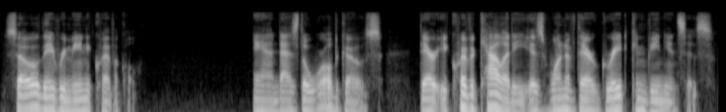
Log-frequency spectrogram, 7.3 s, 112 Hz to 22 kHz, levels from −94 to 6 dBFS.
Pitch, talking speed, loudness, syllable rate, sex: 105 Hz, 140 wpm, -21 LUFS, 5.3 syllables/s, male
